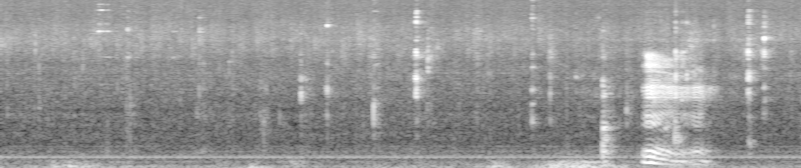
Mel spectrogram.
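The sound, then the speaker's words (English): Moist chewing of a vegan gluten-free brownie, with small clicks and smacks, growing louder toward the end with a sharper bite-like burst, over a steady low hum. “Sorry to make you listen to us eat.”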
